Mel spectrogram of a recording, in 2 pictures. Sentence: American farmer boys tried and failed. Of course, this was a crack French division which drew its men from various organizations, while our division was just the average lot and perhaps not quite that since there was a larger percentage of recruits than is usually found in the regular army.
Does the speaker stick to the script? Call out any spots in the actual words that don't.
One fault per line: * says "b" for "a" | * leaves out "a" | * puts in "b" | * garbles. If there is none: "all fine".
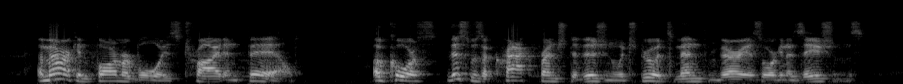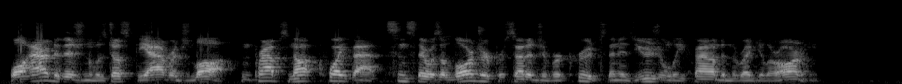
all fine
